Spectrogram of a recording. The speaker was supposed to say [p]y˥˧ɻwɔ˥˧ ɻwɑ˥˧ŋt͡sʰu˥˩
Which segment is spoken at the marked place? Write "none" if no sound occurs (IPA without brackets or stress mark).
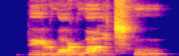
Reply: p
